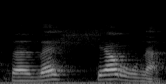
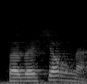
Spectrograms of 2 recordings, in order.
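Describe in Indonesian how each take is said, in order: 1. Bunyi sh ditahan dan didobel. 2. Bunyi sh pendek dan tunggal. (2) "Hilang satu huruf"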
